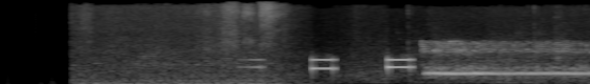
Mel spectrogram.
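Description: Telephone keypad dialing to place a call urging someone to donate blood: a few short dual-tone beeps over a low hiss, then a steady tone that holds to the end.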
